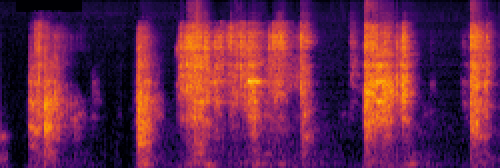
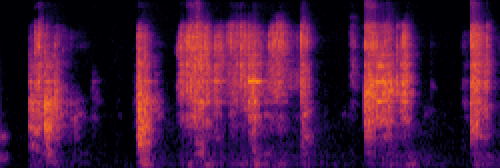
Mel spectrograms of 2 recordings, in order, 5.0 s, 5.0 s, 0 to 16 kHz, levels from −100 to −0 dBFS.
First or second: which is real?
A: second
